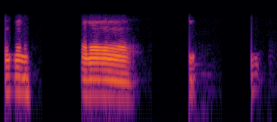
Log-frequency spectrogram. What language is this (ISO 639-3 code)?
asm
